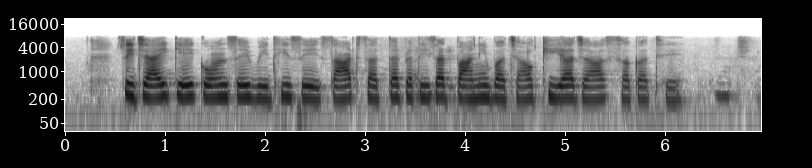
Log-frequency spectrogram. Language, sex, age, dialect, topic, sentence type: Chhattisgarhi, female, 18-24, Western/Budati/Khatahi, agriculture, question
